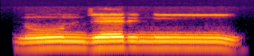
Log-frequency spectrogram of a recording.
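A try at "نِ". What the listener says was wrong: জি, নুন জের নয়, নুন ইয়া জের নি।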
